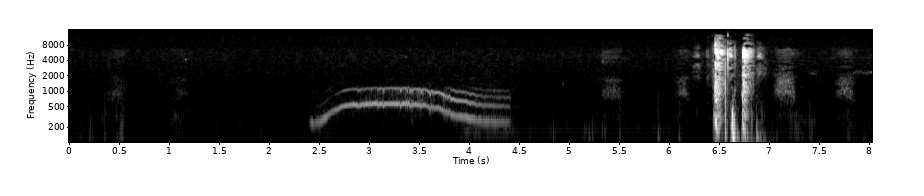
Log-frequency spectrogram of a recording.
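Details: Kitten giving one drawn-out meow that rises, holds and slides down over about two seconds, followed by a sharp, loud clatter and faint background sounds.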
